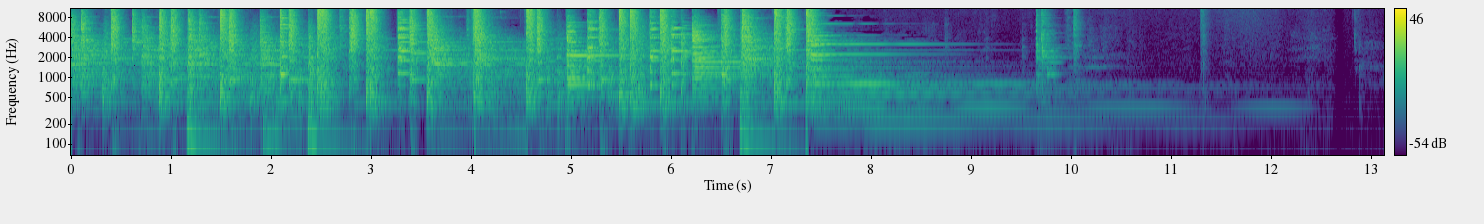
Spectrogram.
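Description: A junk-percussion drum kit made of fruitcake tins and other found metal objects, played with sticks in a fast, busy jazz-style groove with low thuds under the clattering tin strikes. The playing stops suddenly about seven and a half seconds in. A struck metal piece then rings on in a few steady tones that slowly fade, with a couple of light taps.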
